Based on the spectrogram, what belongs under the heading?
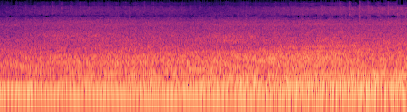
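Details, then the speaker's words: Dodge truck after the squeak was traced to a pulley bearing and fixed, coolant topped off, engine started: a steady, low idle rumble with no squeal or chirp, so the belt drive is quiet and the idle normal. "let's get it big running and I don't hear that squeaking sound anymore guys and that was because the pulley the uh the bearing"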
